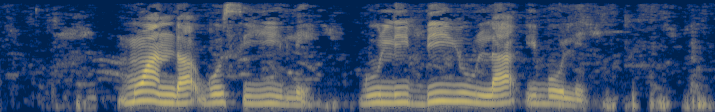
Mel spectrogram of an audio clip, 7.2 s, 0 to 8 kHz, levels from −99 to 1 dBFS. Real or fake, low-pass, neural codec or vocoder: real; 7.2 kHz; none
